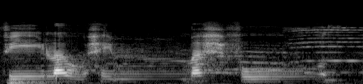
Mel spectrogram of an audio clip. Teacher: Jadi huruf dha itu bukan huruf qalqalah. Jangan sampai kita membacanya dengan memantul. Jadi dialirkan suaranya, bukan dipantulkan.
